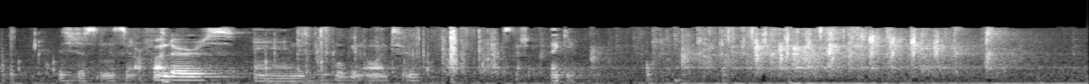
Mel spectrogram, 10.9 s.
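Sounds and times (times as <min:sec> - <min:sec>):
speech: 0:00.6 - 0:06.6
audience applause after a talk: 0:06.6 - 0:10.2.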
